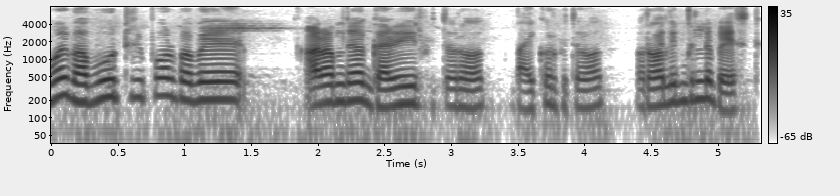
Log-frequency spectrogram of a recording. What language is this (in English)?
Assamese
